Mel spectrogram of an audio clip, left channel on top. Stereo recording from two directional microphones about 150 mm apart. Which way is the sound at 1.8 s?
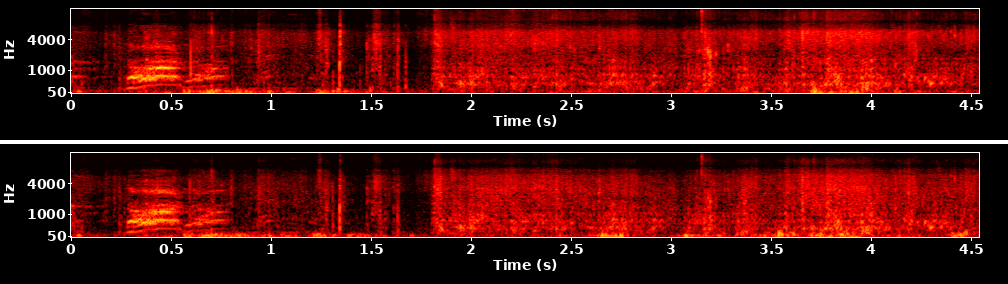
Centre (ahead or behind).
